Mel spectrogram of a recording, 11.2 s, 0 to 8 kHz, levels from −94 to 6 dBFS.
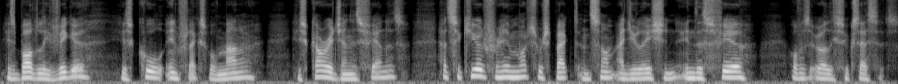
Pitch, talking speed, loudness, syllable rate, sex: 145 Hz, 150 wpm, -19 LUFS, 5.1 syllables/s, male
